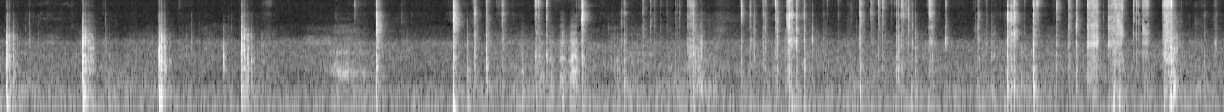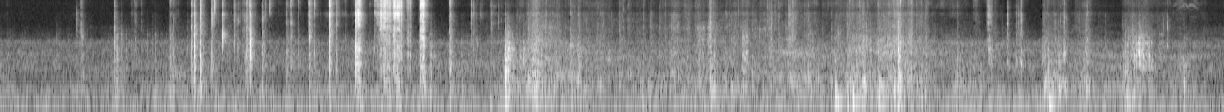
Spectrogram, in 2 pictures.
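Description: Fingernails picking and scratching at a plastic DVD case and peeling off its security sticker labels: irregular clicks and crackles, coming in quick flurries about ten and fifteen seconds in.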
